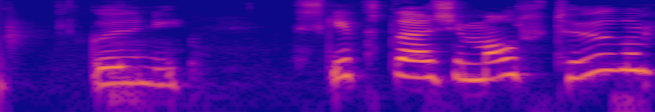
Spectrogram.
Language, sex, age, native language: Icelandic, male, 10, Icelandic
